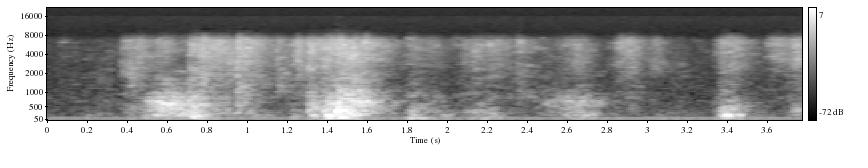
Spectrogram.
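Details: Westie puppies aged 47 days make rough, low, breathy grunting and whimpering noises, swelling and fading in short bursts over a steady low hum.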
